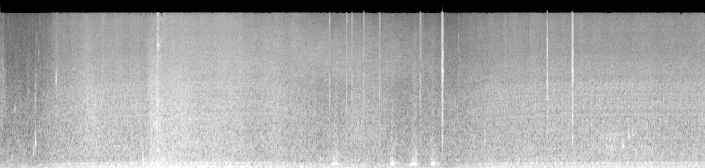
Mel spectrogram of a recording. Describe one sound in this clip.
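A boat engine chugs steadily.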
